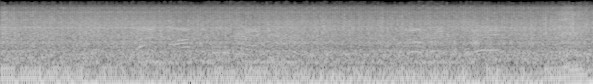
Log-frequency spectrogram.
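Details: Allis Chalmers WD narrow-front row-crop tractor, seized that morning and freed up after sitting in the bush: loud, deep, lumpy idle, not smooth; runs but has bugs, tune-up planned.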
